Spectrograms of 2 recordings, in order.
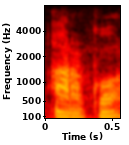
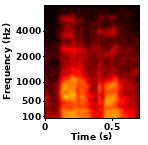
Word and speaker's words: argo: Now, that rule does not apply when the penultimate syllable is with R sound, because A followed by R is always pronounced R, no matter if it's final or penultimate.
